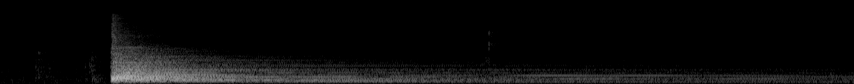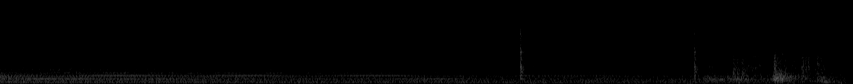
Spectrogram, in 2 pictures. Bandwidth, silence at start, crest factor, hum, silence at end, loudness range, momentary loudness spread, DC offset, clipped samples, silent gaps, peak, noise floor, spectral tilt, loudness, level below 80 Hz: 11 kHz; 1.1 s; 26 dB; none; 0.7 s; 28 LU; 30 LU; under 0.1%; under 0.1%; none; -12 dBFS; -68 dBFS; -7.5 dB/octave; -32 LUFS; -74 dBFS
